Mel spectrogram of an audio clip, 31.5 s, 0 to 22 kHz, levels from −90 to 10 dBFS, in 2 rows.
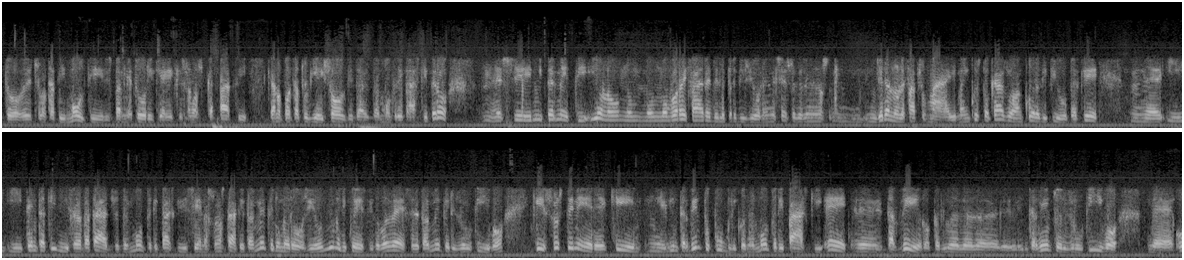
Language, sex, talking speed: Italian, male, 170 wpm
